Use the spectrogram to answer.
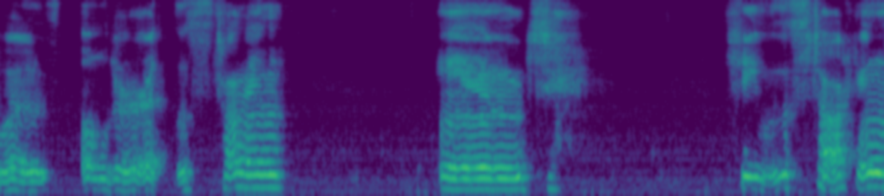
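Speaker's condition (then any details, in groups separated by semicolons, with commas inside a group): Cerebral palsy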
